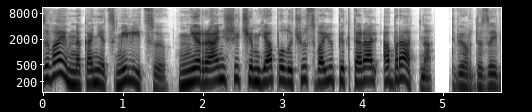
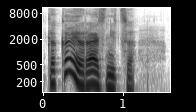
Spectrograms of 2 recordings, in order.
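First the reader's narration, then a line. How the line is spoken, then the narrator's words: Relieved mutter. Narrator (Russian): облегченно пробормотал Сева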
